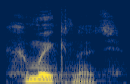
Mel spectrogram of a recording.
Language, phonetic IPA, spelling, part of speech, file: Russian, [ˈxmɨknʊtʲ], хмыкнуть, verb, Ru-хмыкнуть.ogg
- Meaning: to hem, to say hmm (Russian хм (xm)) out of hesitation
